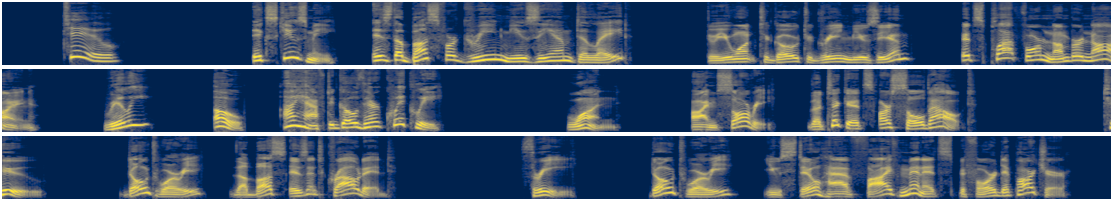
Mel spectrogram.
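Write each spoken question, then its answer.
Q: Really? Oh, I have to go there quickly.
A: 3: Don't worry, you still have 5 minutes before departure.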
